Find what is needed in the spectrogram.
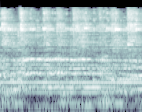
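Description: Devotional group singing during an aarti, with long held notes over steady rhythmic metallic jingling a few times a second.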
